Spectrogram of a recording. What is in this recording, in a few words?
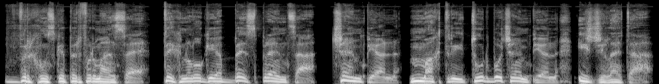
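croatian male commercial; voice demos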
